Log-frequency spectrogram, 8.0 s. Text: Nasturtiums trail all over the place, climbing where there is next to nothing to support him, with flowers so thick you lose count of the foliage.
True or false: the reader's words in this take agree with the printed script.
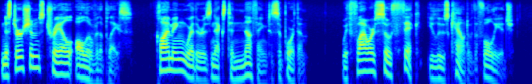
false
